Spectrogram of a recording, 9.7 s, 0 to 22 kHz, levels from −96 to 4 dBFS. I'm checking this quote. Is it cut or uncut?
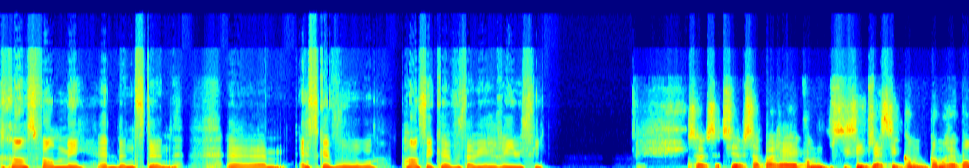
cut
